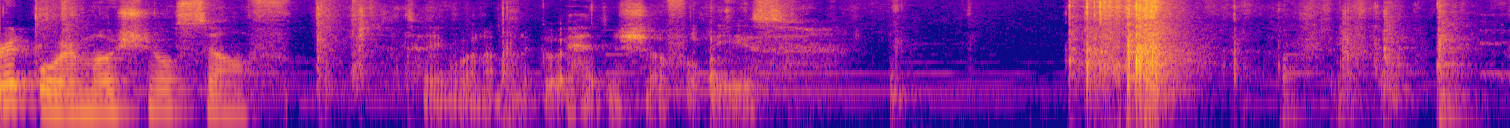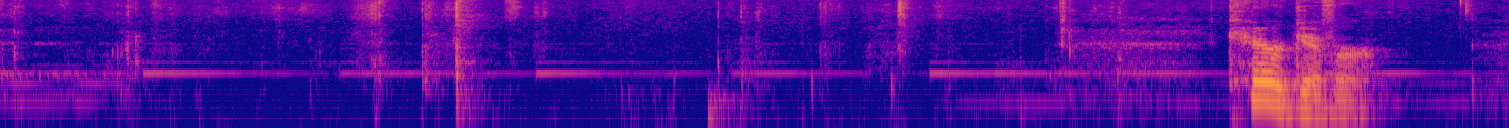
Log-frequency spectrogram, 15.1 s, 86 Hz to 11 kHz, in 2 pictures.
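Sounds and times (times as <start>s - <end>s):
soft music of held notes: 0.0s - 15.0s
tarot cards shuffling: 1.5s - 2.7s, 4.4s - 10.3s, 11.2s - 12.3s.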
